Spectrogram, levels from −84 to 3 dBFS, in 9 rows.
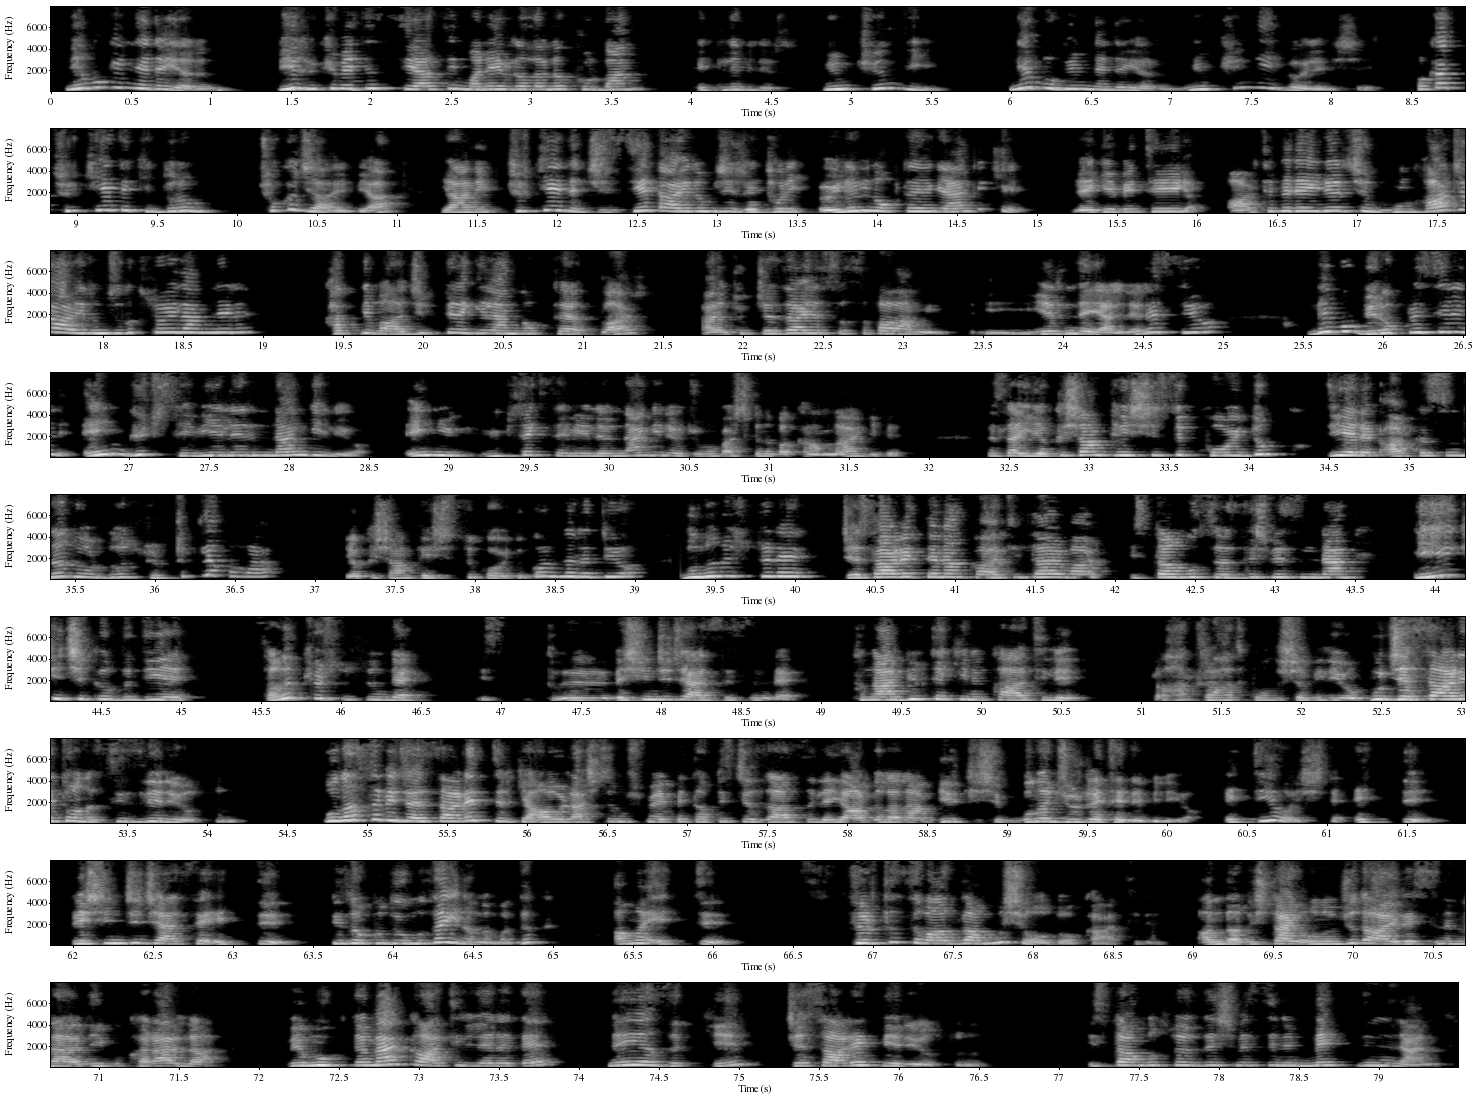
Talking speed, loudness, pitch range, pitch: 125 wpm, -22 LUFS, 240-330 Hz, 285 Hz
